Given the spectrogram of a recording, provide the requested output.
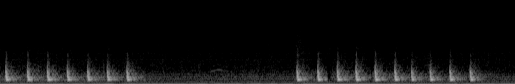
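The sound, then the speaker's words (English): Two quick bursts of firm knocking on the door of apartment number three, about seven evenly spaced raps, a pause, then a second longer series of about nine, clear with no voices. “Here we are now. Number three. With our, our knock first.”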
